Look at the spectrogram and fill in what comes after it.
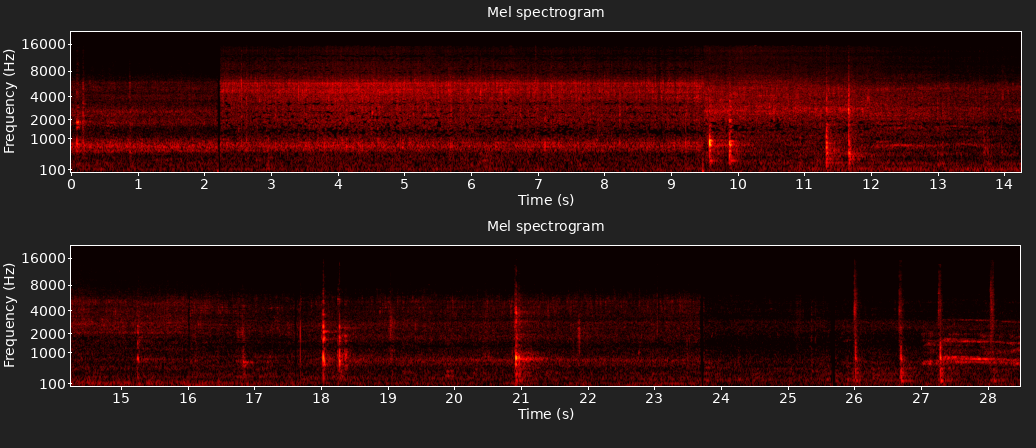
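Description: Chicken pieces frying in a steel wok, a steady sizzling hiss that gets louder about two seconds in and slowly fades. After that come scattered sharp knocks and clinks, and near the end a cleaver chops quickly on a wooden board.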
